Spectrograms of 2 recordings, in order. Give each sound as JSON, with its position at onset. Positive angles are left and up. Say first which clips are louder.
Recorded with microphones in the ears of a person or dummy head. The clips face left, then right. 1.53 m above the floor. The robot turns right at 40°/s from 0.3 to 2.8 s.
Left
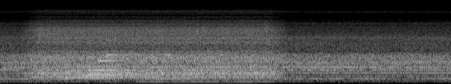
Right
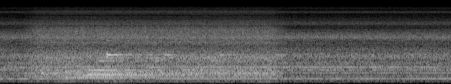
{"t": 0.6, "sound": "a piano", "louder": "right 2 dB", "azimuth_deg": 180, "distance_m": 1.2}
